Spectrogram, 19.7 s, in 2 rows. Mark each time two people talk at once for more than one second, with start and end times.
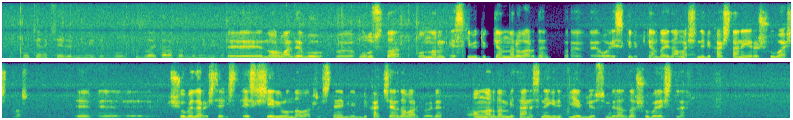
none

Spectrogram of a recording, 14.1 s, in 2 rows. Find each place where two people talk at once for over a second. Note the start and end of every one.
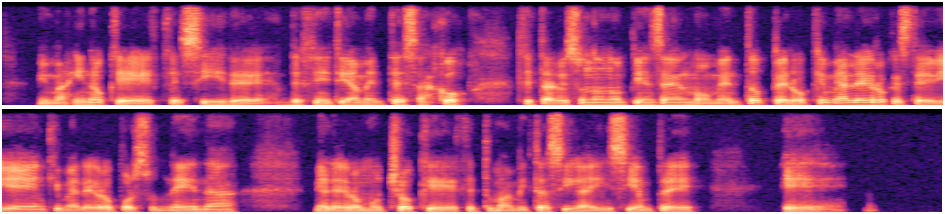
none

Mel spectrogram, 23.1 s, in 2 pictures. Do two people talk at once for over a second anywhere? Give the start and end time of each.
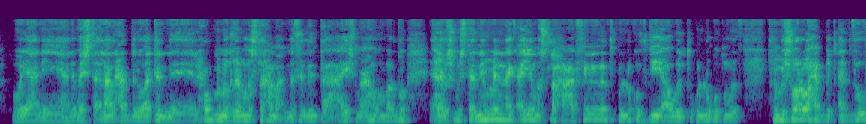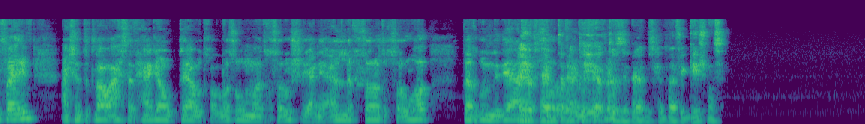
18.4-19.8

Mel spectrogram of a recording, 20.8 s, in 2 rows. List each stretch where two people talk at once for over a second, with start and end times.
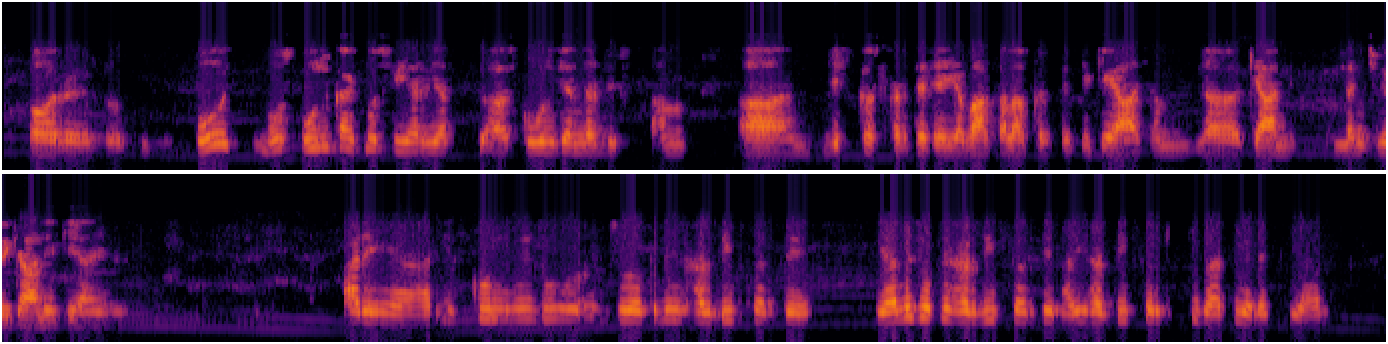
none

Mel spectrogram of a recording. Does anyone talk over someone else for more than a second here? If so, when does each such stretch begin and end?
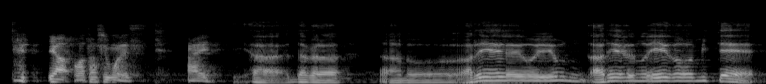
none

